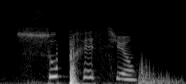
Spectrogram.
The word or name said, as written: sous pression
